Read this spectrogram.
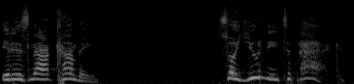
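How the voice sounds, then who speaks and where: A man's voice: very high voice, animated, a little slow, breathy edge, in a large hall. A male pastor preaching a fiery sermon with call-and-response and lots of repetition. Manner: impassioned preaching, call-and-response, repeats phrases.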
